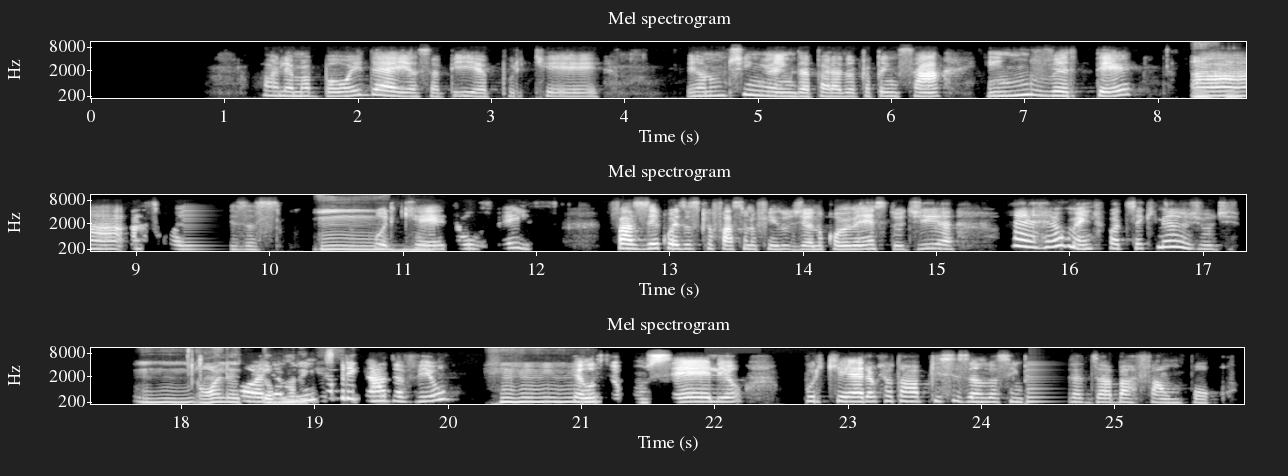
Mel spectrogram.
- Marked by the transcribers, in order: static; tapping; distorted speech; tongue click; giggle
- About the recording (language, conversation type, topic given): Portuguese, advice, Por que sinto dificuldade para adormecer à noite mesmo estando cansado(a)?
